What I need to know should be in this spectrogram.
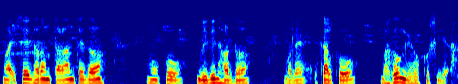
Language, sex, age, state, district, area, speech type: Santali, male, 60+, West Bengal, Purba Bardhaman, rural, spontaneous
